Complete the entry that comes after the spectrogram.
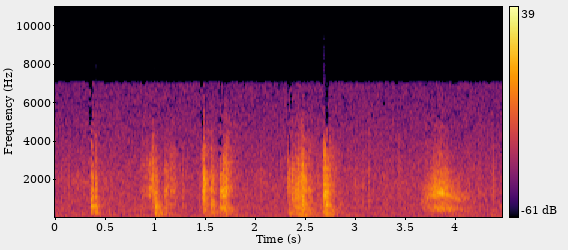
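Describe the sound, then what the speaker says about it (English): An old door in a radio drama sound effect, heard as a series of separate wooden creaks and knocks at a moderate distance in a muffled, band-limited recording with no talk. "This is the door, I think."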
